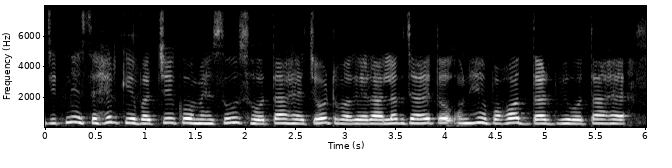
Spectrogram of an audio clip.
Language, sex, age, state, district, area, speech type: Urdu, female, 18-30, Bihar, Supaul, rural, spontaneous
